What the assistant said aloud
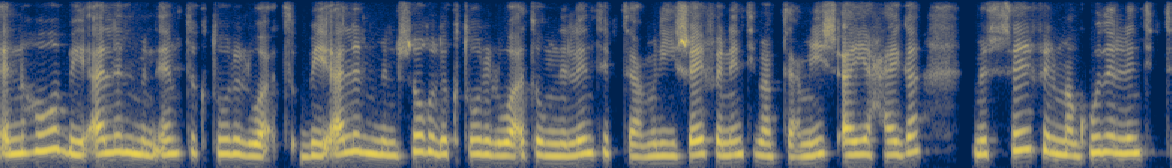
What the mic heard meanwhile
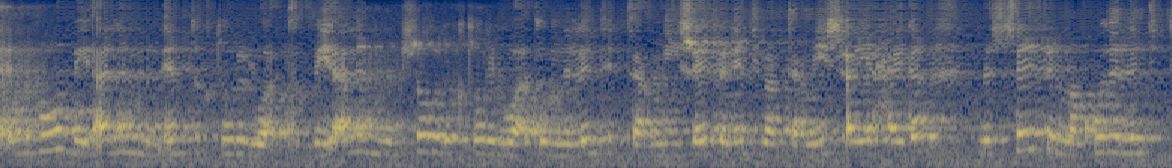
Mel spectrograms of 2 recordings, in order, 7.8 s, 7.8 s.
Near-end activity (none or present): none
